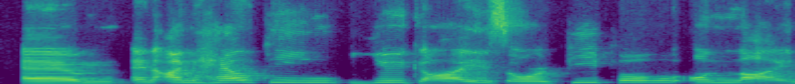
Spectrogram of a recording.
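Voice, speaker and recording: A woman in a French accent, with fairly even intonation. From France. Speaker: English teacher. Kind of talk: online masterclass lecture. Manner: casual, chatty.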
